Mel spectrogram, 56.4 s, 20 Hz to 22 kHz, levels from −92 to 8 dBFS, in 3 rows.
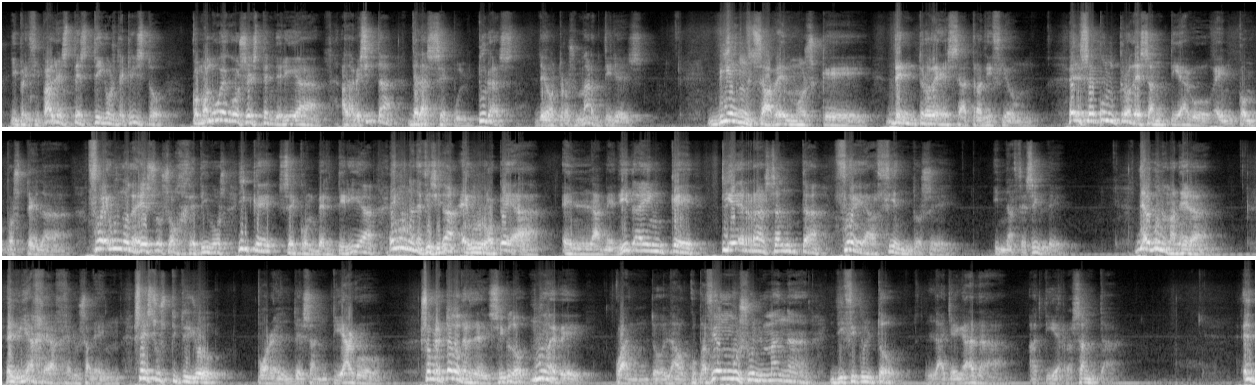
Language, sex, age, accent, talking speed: Spanish, male, 60-79, Spanish, 90 wpm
